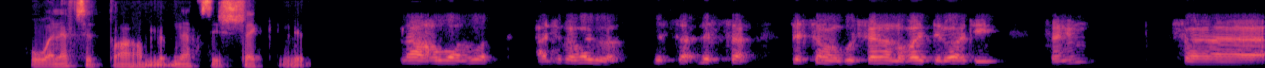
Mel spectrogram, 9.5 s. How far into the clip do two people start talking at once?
none

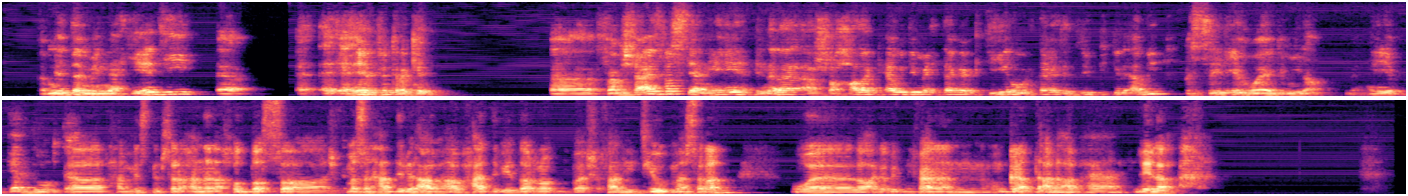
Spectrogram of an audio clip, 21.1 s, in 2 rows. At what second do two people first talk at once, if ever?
none

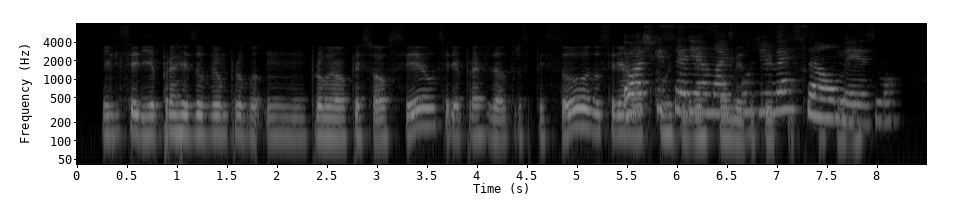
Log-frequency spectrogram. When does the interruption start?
5.5 s

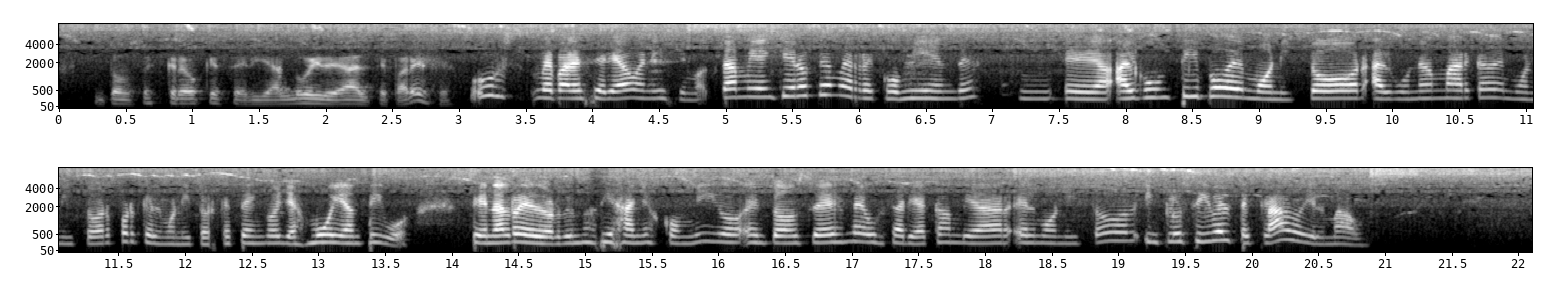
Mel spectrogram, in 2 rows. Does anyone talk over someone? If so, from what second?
none

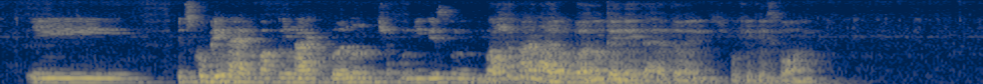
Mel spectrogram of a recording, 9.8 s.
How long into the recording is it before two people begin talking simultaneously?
4.9 s

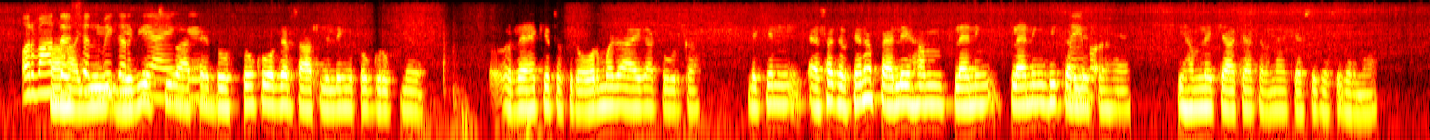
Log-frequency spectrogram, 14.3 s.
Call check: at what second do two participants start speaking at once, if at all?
0.5 s

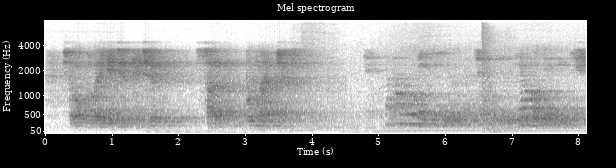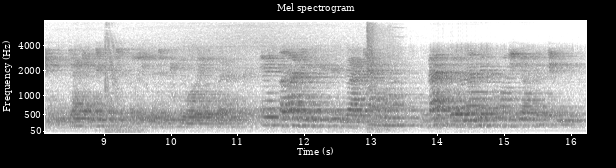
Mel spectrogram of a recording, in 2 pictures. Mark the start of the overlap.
none

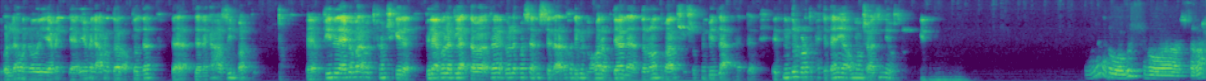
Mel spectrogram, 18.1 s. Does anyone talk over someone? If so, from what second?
none

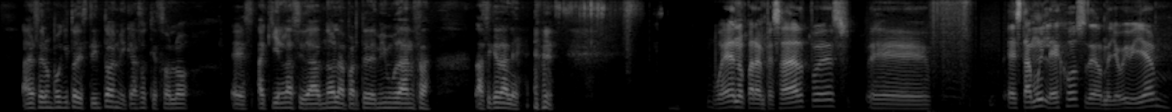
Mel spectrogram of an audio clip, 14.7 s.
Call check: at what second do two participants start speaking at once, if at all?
none

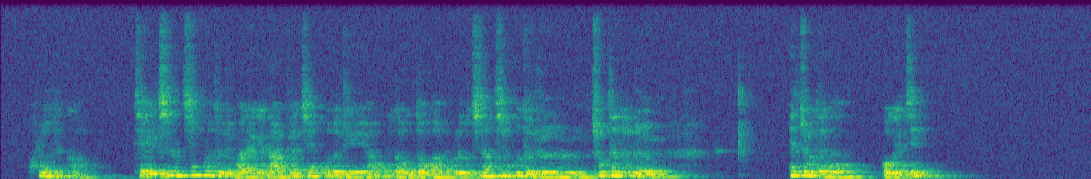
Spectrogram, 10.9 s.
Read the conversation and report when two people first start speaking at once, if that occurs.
none

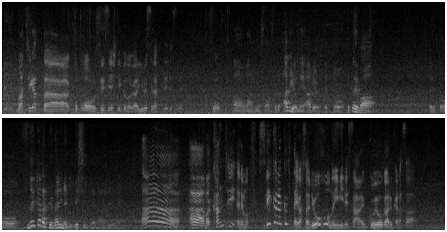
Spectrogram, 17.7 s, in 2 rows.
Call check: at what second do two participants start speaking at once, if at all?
none

